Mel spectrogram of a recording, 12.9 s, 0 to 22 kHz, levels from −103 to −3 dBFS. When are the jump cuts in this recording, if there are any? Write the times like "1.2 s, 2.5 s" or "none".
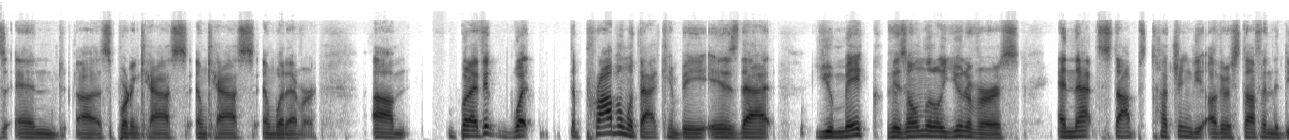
2.1 s, 8.9 s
